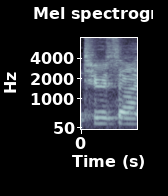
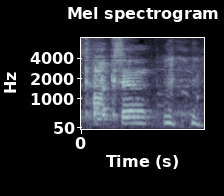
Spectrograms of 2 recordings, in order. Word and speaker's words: Tucson: Should I pull the clip of you pronouncing Tucson as tuxen?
